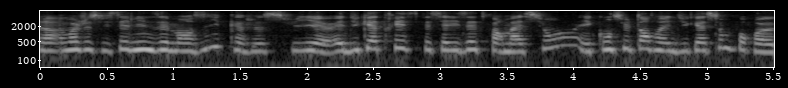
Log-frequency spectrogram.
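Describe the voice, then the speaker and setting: Noticeable background noise sits behind a woman speaking at a fairly quick pace. Her voice is fairly high, with ordinary pitch variation. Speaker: education consultant, specialized educator. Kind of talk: casual expert discussion. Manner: fast.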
